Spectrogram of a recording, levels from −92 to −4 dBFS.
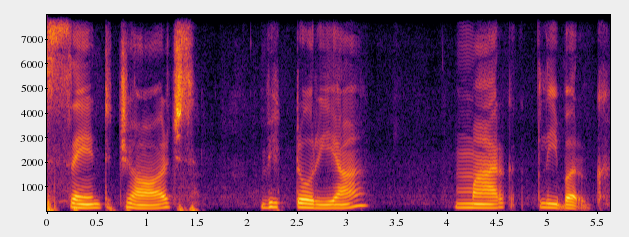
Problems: none marked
